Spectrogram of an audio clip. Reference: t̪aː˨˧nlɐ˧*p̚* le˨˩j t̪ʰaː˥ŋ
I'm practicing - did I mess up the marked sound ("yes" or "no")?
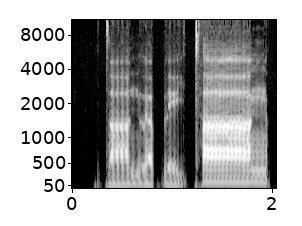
no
